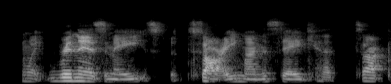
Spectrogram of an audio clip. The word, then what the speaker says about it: Renesmee: with mackenzie foy playing bella and edward's daughter ren is me wait renesmee sorry my mistake had stopped pronouncing my apologies also billy burksbeck and pierre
